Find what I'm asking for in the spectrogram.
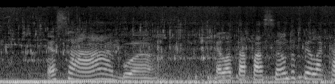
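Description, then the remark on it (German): Water being scooped and poured as a biologist takes a water sample from a sewage channel that flows into a lake beside the city of Niterói; a steady liquid splash, partly masked by a voice talking over it throughout. “Sie ist Biologin und nimmt gerade eine Wasserprobe aus einem der Abwasserkanäle, die in den See münden.”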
